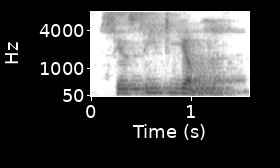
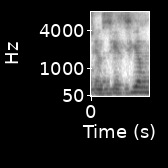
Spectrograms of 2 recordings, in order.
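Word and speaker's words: syncytium: This one is known as सिंसीटियम। ध्यान दो, मैं सिंसीटियम बोलता हूँ, तुम लोग सिंसीजियम उसको प्रोनाउंसिएट करना, सिंसीजियम, मेरा आदत बन गया हुआ सिंसीटियम बोलने का, ठीक है।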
